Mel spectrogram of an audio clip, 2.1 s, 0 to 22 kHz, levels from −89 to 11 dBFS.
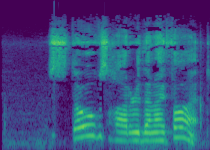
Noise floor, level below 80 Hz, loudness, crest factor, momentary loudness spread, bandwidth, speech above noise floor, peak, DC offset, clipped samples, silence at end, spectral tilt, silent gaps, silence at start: -38 dBFS; -60 dBFS; -14 LUFS; 18 dB; 5 LU; 15.5 kHz; 21 dB; 0 dBFS; under 0.1%; under 0.1%; 0.1 s; -1.5 dB/octave; none; 0.5 s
